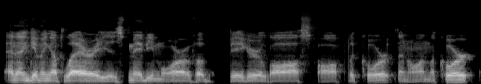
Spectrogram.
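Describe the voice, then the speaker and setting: Brief: man, low monotone voice, casual podcast co-host, halting delivery with many ums, dry sound. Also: no echo, lo-fi sound. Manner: hesitant, many ums and restarts. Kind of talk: casual sports chat.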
